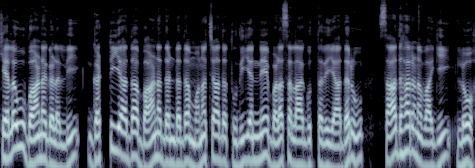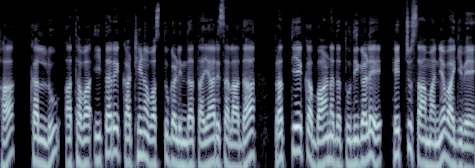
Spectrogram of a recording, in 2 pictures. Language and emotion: Kannada, neutral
